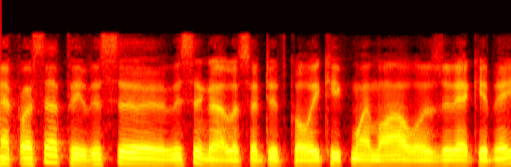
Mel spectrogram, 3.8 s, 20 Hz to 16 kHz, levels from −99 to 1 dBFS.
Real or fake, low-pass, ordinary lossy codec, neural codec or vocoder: fake; 7.2 kHz; MP3, 96 kbps; codec, 16 kHz, 0.5 kbps, FunCodec, trained on LibriTTS, 25 frames a second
